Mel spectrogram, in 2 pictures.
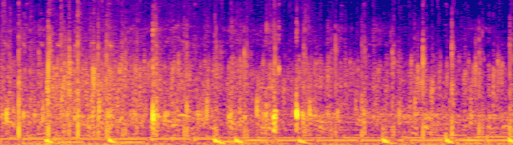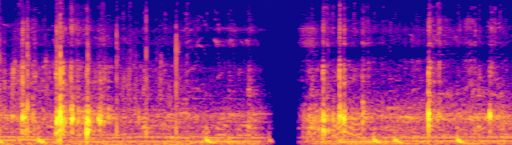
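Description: Music with a steady bass line, with irregular sharp clacks and knocks over it. The sound cuts out completely for a moment about eight seconds in.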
